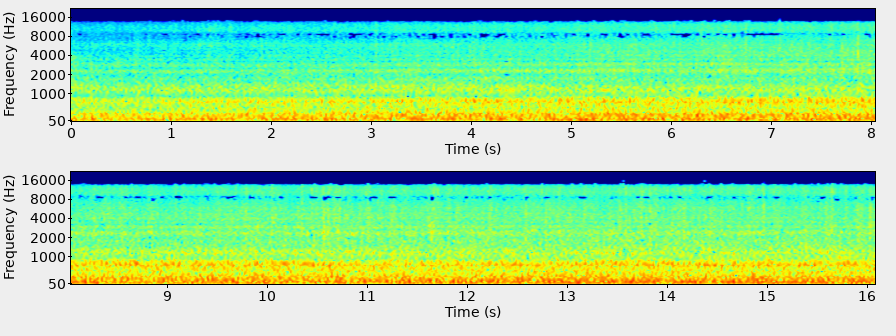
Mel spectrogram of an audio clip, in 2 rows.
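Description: ZMAJ 190 combine harvester running under load while harvesting corn: its diesel engine and threshing machinery make a steady dense drone, which grows louder over the first few seconds as it draws near.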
